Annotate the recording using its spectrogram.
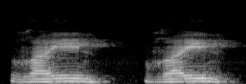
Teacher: یہ ادنائے حلق سے نکلتا ہے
